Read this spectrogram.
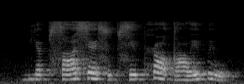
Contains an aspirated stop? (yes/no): no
